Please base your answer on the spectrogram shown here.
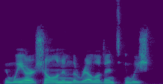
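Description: A man's voice: mid-range voice, racing, a bit bright, highs cut off. A middle-aged man in education talking casually on a podcast, opinionated and driving points home with repetition. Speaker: high school educator.

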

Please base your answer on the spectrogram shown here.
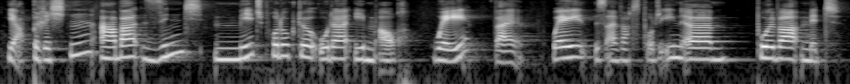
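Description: A woman's voice: mid-range voice, a little slow, hardly any pauses. Chatty young woman, rambling podcast talk. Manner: rambling, many fillers, drops English words into German. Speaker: podcast co-host. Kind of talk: casual podcast chat.

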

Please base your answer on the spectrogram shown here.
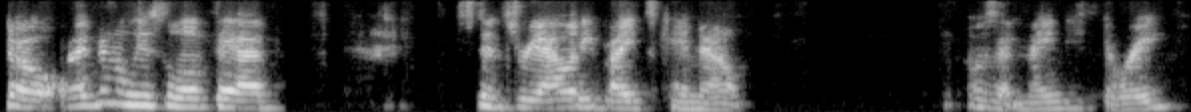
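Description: A woman's voice: mid-range voice, expressive, moderate pace, dry recording. Podcast co-host: woman, 40s, Long Island accent, chatty, laughs a lot, dry and muffled sound. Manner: chatty, laughs often, trailing restarts. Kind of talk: casual chat.

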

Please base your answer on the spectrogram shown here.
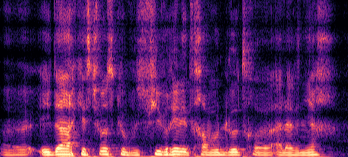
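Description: A man's voice: mid-range voice, steady tone, a little fast. A man hosting a debate show, asking winding questions and wrapping up with an upbeat sign-off. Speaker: show host.

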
